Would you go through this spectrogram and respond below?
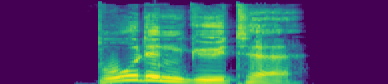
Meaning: soil quality
- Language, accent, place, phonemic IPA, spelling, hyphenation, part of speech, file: German, Germany, Berlin, /ˈboːdn̩ˌɡyːtə/, Bodengüte, Bo‧den‧gü‧te, noun, De-Bodengüte.ogg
